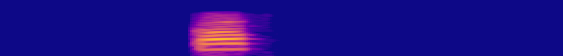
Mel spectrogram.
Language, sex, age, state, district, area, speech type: Assamese, female, 60+, Assam, Lakhimpur, urban, conversation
